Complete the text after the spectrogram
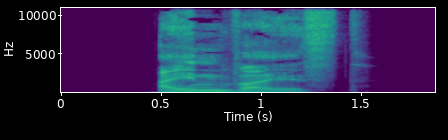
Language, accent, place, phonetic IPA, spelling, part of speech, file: German, Germany, Berlin, [ˈaɪ̯nˌvaɪ̯st], einweihst, verb, De-einweihst.ogg
- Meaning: second-person singular dependent present of einweihen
